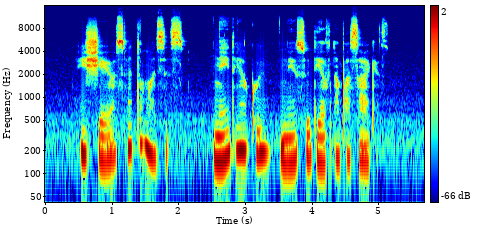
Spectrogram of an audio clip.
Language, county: Lithuanian, Klaipėda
